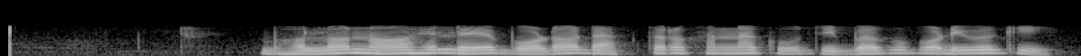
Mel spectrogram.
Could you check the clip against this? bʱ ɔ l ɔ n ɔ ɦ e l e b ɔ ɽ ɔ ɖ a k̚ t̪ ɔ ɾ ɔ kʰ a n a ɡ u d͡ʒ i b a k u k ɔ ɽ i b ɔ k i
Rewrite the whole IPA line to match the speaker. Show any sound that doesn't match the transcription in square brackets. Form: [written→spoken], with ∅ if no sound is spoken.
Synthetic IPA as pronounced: bʱ ɔ l ɔ n ɔ ɦ e l e b ɔ ɽ ɔ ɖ a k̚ t̪ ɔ ɾ ɔ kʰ a n a [ɡ→k] u d͡ʒ i b a k u [k→p] ɔ ɽ i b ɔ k i

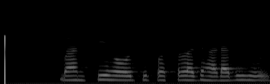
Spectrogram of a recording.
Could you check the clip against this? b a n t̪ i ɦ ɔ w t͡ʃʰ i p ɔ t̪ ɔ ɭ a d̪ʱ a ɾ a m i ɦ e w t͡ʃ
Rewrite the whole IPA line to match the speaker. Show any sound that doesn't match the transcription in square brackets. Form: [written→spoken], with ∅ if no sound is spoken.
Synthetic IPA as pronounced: b a n t̪ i ɦ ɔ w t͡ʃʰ i p ɔ t̪ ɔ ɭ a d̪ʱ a [ɾ→ɽ] a [m→b] i ɦ e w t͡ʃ

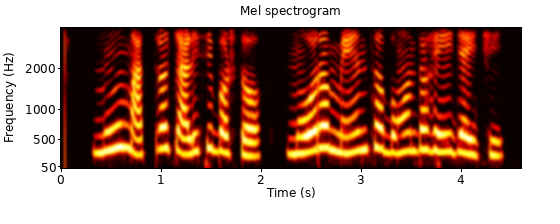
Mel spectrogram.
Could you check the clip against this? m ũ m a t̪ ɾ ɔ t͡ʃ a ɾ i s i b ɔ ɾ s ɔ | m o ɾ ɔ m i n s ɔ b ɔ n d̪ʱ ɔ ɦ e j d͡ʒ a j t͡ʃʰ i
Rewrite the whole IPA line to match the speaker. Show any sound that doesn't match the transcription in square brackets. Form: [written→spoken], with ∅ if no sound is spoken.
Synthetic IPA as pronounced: m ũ m a t̪ ɾ ɔ t͡ʃ a [ɾ→ɭ] i s i b ɔ ɾ s ɔ | m o ɾ ɔ m [i→e] n s ɔ b ɔ n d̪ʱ ɔ ɦ e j d͡ʒ a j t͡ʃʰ i

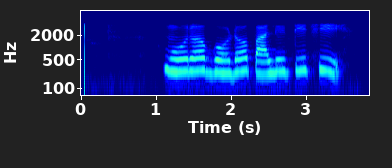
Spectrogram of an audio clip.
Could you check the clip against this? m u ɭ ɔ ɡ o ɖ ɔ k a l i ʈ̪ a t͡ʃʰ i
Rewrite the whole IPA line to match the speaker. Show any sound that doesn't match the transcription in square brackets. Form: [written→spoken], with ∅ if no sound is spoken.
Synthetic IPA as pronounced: m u [ɭ→ɾ] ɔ ɡ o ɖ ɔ [k→p] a l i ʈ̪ [a→i] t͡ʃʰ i

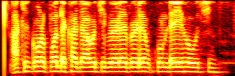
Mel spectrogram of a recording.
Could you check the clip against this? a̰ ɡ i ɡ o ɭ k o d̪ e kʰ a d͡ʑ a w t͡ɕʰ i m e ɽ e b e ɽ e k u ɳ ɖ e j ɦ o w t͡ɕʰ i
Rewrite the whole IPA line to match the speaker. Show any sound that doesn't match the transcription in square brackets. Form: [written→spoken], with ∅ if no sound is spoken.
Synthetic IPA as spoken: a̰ [ɡ→k] i ɡ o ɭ [k→p] o d̪ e kʰ a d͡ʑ a w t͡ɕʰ i [m→b] e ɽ e b e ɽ e k u ɳ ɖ e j ɦ o w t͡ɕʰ i

